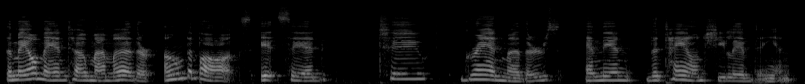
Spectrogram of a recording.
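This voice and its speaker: Older woman reminiscing in an unhurried way. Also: medium pitch, fairly bright tone. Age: 60s. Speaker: storyteller. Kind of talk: personal childhood storytelling.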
